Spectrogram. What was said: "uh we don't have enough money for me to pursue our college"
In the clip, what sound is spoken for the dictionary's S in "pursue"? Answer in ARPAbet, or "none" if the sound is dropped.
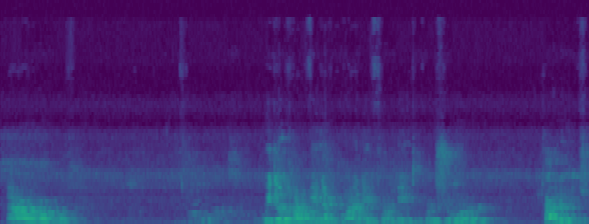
SH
